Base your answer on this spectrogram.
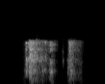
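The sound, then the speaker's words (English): Dishes clatter as they are set into a cupboard: one longer rattling burst, a small click, then a shorter clunk, with no one talking. “I'm putting away my dishes right now. I don't know if you can hear that.”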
